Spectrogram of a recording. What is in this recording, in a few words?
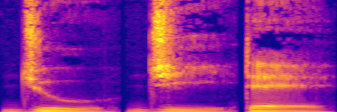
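"jujite", concatenated syllables; Affixing experiment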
